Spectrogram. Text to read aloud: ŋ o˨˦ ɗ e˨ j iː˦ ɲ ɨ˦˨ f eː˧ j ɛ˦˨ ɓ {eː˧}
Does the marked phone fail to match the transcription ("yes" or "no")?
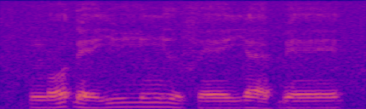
no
